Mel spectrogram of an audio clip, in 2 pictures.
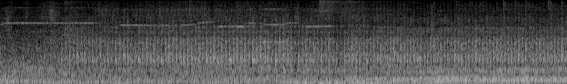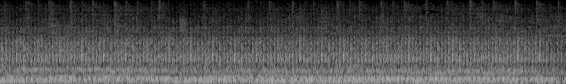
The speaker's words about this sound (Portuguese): Vocês vão até a rodoviária, né? O único ônibus que vai chegar esse horário, é, ele finalmente chega, as pessoas começam a descer.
